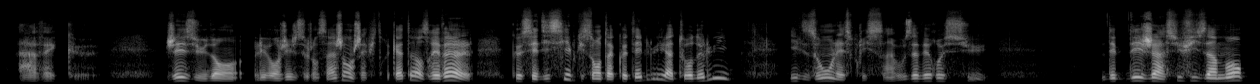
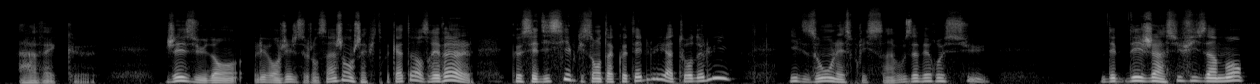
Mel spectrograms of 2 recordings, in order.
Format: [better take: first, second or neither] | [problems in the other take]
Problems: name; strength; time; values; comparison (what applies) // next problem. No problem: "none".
second | thin; very; fading below 400 Hz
